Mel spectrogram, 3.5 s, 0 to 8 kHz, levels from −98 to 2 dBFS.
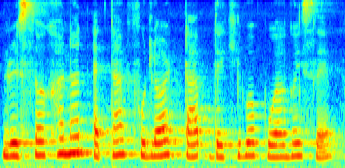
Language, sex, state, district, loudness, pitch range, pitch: Assamese, female, Assam, Sonitpur, -15 LUFS, 225-245 Hz, 230 Hz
